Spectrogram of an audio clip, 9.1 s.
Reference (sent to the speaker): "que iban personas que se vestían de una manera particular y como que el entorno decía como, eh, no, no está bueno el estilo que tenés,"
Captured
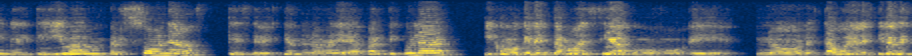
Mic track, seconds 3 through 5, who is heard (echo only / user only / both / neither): echo only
